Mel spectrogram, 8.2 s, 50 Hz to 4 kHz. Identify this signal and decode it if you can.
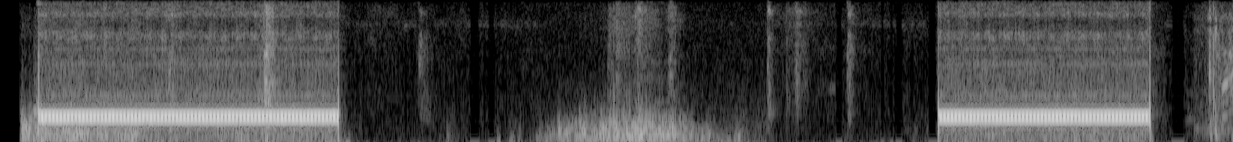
Ringback tone (North America), 440 + 480 Hz.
